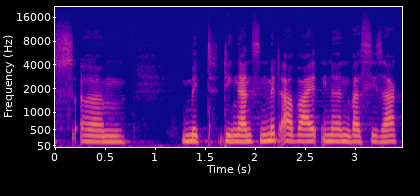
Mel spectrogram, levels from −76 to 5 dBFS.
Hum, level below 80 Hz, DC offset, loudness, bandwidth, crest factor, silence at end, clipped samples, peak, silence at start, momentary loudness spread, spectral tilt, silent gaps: none; -54 dBFS; under 0.1%; -23 LUFS; 14.5 kHz; 18 dB; 0.05 s; under 0.1%; -4 dBFS; 0 s; 6 LU; -6.5 dB/octave; none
